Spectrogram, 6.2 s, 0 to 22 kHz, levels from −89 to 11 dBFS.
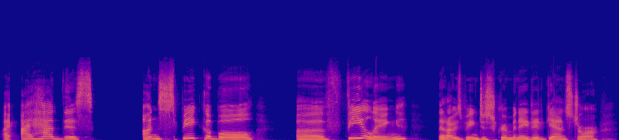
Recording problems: none

